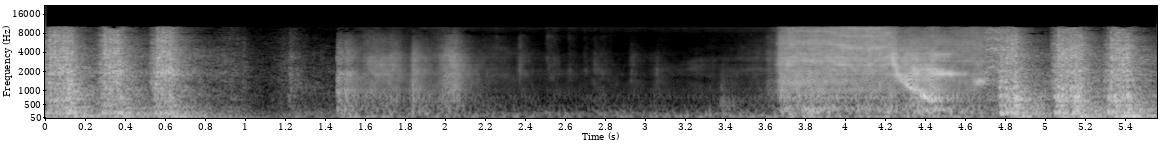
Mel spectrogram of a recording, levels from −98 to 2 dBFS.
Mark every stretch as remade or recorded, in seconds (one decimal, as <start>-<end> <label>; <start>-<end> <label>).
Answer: 0.0-1.5 recorded; 1.5-4.7 remade; 4.7-5.6 recorded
